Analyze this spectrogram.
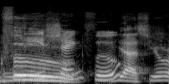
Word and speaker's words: Li Shangfu: was asking let me see if I can pronounce his Li name right. Shangfu. Li Shangfu, Yes, you're the right.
